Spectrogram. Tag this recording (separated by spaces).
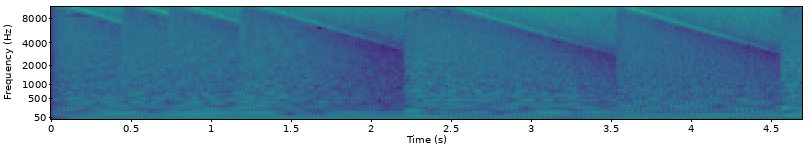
bass dance dub-step electro electronic house saw techno trance wave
